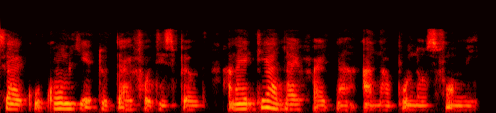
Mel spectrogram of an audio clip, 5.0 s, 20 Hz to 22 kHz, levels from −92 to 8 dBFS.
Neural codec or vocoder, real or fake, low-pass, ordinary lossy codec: codec, 16 kHz, 4 kbps, FreqCodec, smaller model; fake; none; none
